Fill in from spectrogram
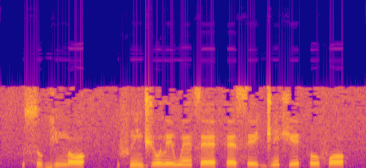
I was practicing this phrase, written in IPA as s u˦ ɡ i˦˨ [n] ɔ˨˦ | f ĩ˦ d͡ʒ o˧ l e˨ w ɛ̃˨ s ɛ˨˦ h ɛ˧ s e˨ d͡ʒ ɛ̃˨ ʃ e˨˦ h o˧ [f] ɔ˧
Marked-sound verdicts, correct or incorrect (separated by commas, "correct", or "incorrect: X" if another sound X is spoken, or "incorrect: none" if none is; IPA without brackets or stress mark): correct, correct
